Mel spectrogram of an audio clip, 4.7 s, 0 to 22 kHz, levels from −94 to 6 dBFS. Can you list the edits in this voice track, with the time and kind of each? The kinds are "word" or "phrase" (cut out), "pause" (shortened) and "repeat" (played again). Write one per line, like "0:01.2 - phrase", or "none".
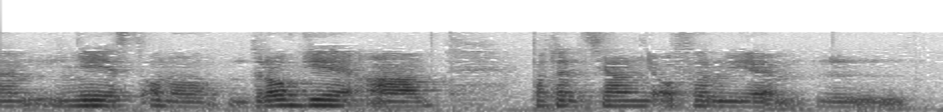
none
